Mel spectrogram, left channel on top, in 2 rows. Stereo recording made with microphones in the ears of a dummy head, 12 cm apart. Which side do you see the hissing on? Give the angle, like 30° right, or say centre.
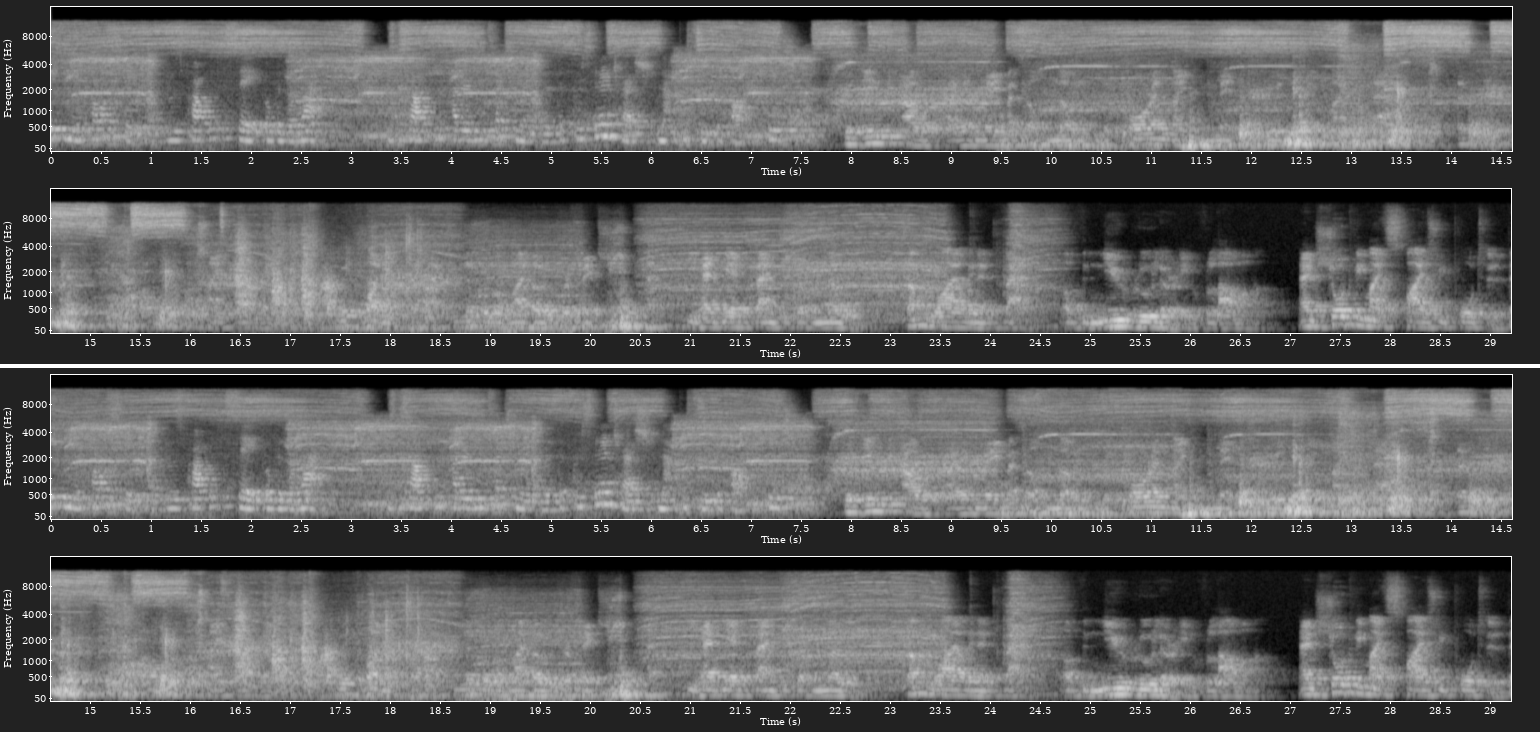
70° left.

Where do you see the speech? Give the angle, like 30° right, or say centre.
10° left.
